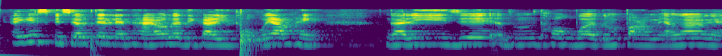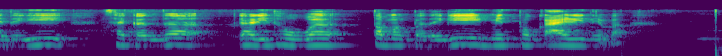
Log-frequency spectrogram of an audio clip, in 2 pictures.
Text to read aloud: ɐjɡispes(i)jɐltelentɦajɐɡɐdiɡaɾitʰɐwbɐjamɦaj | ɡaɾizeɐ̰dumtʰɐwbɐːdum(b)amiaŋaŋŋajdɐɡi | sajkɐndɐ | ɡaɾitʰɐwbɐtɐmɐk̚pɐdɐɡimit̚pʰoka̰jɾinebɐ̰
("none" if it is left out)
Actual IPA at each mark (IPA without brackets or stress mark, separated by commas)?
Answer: i, p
